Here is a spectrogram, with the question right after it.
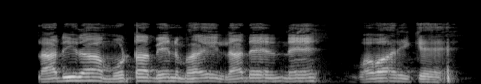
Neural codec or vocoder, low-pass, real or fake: vocoder, 22.05 kHz, 80 mel bands, Vocos; 7.2 kHz; fake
